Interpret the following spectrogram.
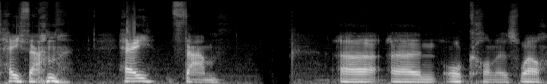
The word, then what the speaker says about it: Haytham: Hathian, or however you spell it, or Connor? It's Haytham.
